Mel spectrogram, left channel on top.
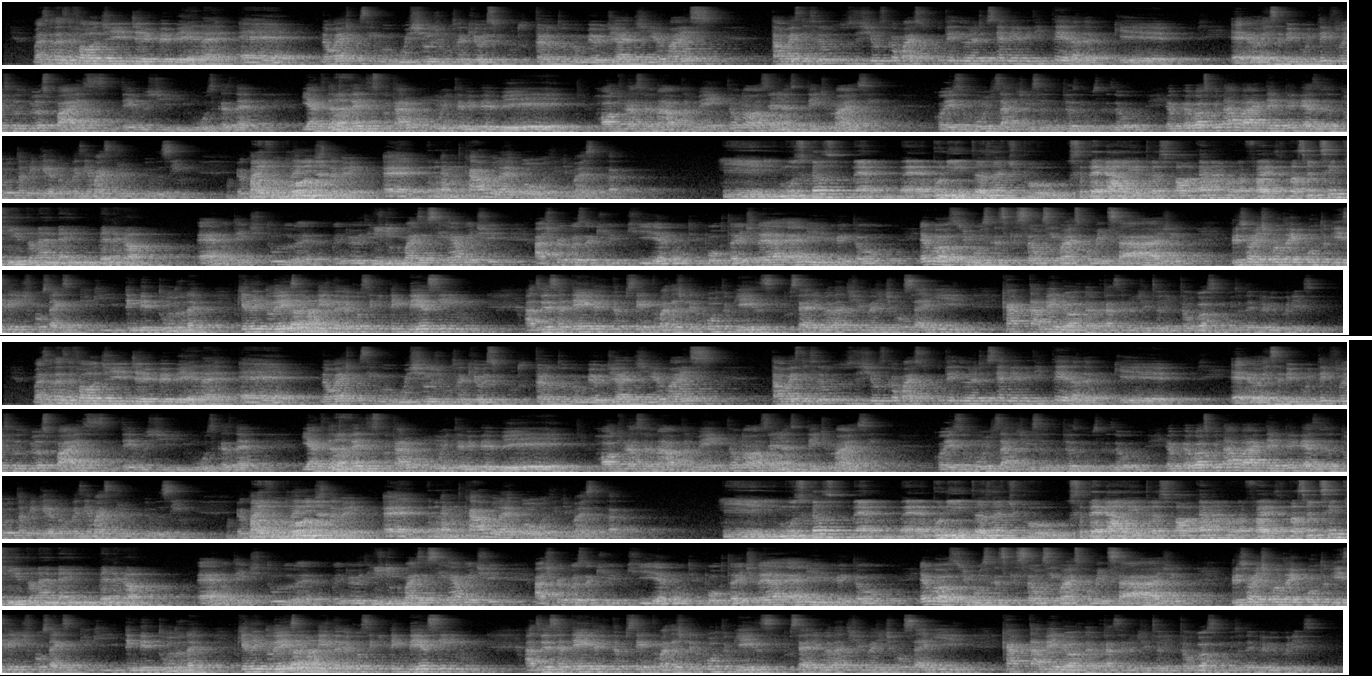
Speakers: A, on the right; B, on the right.
A: Mas pois é,
B: E,
A: você falou de, de MPB, né? É, não é, tipo assim, o, o estilo de música que eu escuto tanto no meu dia a dia, mas talvez tenha sido um dos estilos que eu mais escutei durante, assim, a minha vida inteira, né? Porque... é, eu recebi muita influência dos meus pais em termos de músicas, né? E a vida
B: aham,
A: toda eles escutaram muito MPB, rock nacional também. Então, nossa,
B: é,
A: eu já escutei demais, assim. Conheço muitos artistas, muitas músicas. Eu, eu, eu gosto muito da vibe da MPB. Às vezes eu tô também querendo uma coisinha mais tranquila, assim. Eu coloco
B: mais de
A: uma
B: boa,
A: playlist
B: né?
A: também. É,
B: Aham.
A: é muito calmo, né? É bom, assim, demais escutar.
B: E, e músicas é, é, bonitas, né? Tipo, você pegar a letra, você fala, caramba, faz bastante sentido, né? Bem, bem legal.
A: É, não tem de tudo, né? O MPB tem
B: E,
A: de tudo, mas assim, realmente acho que uma coisa que, que é muito importante, né, é a lírica. Então, eu gosto de músicas que são assim mais com mensagem, e principalmente quando é em português que a gente consegue que- que entender tudo, né? Porque no inglês
B: aham.
A: eu entendo, eu consigo entender assim, às vezes 70, 80%, mas acho que no português, assim, por ser a língua nativa, a gente consegue captar melhor, né, o que tá sendo dito ali. Então, eu gosto muito do MPB por isso.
